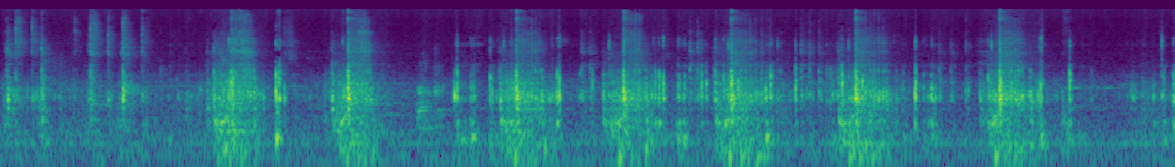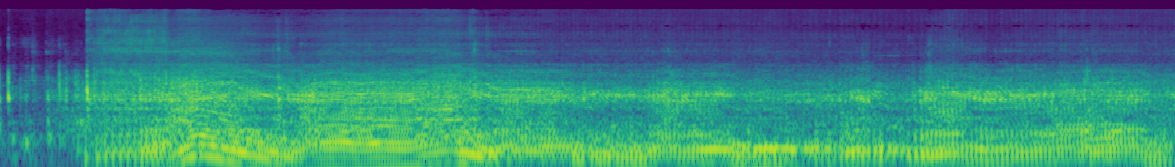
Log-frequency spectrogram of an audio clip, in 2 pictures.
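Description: A series of irregular sharp taps and knocks on a hard floor. About halfway through, the steady running of a two-wheeler engine cuts in suddenly and carries on.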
